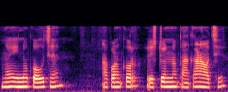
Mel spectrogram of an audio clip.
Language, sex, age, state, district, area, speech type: Odia, female, 45-60, Odisha, Bargarh, urban, spontaneous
